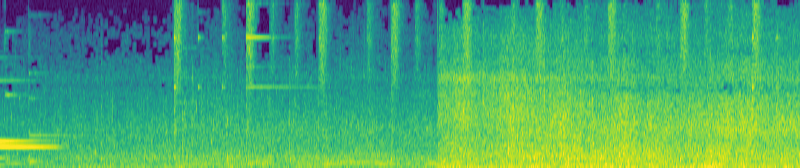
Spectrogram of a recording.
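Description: Sea surf washing against a rocky shore. About halfway through it grows louder as a swell surges up over the rocks. Soft background music plays underneath.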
